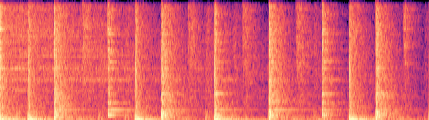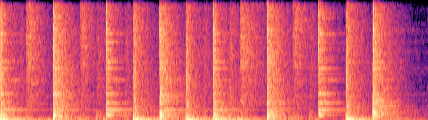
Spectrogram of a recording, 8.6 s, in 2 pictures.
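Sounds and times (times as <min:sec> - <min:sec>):
live acoustic drums playing: 0:00.0 - 0:08.4.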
